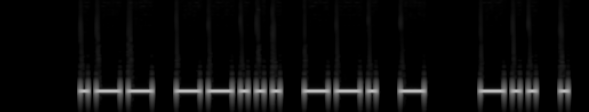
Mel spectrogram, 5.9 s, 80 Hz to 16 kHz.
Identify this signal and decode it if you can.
Morse code, heard as a keyed tone, about 15 wpm, 700 Hz. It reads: W7GT DE
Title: USA Callsign DE Callsign - 4 Characters - 15wpm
